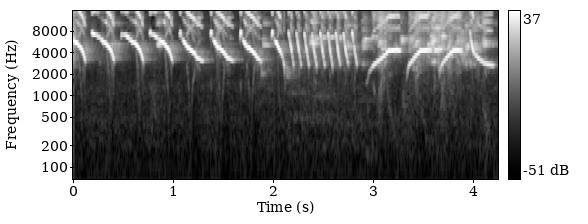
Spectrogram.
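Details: Song of a kept canary: quick high whistled notes sweeping downward, repeated several times a second, then a dense buzzy trill, followed by rising slurred whistles, all loud and close.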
